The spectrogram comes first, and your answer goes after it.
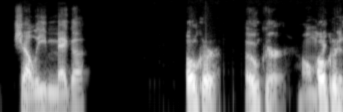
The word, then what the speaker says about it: ochre: I guess orache jelly mega ochre.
